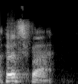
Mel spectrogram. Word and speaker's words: Chutzpah: Chutzpah.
